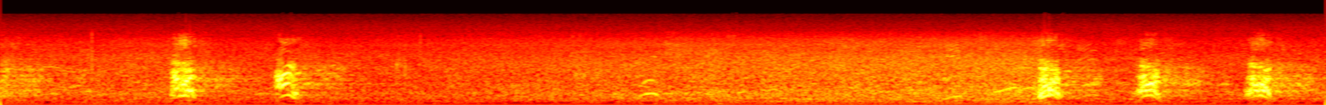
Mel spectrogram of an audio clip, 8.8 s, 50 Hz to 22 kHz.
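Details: At the ADRK Körung breed survey of 1994, a Rottweiler barks twice, goes silent for several seconds amid low murmuring background, then resumes with three more hard barks.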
